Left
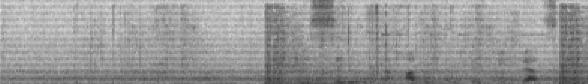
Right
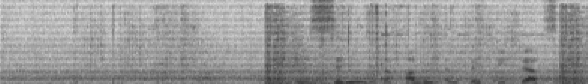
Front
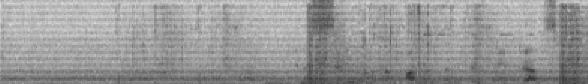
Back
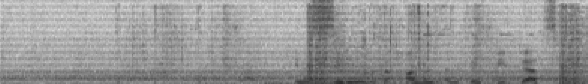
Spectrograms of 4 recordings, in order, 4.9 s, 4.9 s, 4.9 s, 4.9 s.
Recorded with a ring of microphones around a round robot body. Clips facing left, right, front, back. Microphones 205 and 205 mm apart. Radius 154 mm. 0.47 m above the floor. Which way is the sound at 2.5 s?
150° right.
